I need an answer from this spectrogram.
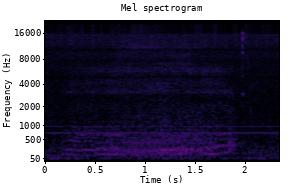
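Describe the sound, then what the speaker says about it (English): Dogs snore with low, rumbling snores that rise and fall steadily, close by, with a faint steady hum in the background and no talking. "I'm also sharing my office with dogs who snore"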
